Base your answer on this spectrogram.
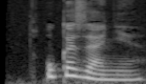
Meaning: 1. instruction, direction 2. indication
- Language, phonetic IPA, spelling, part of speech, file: Russian, [ʊkɐˈzanʲɪje], указание, noun, Ru-указание.ogg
